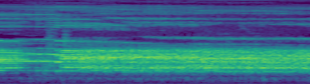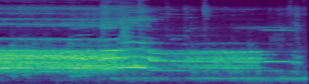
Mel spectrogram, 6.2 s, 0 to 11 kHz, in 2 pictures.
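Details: Pelung rooster recorded 17 May 2024 producing a long, steady, ringing crow held for over four seconds with little change in pitch, ending in a wavering fade; a low hum continues underneath.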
